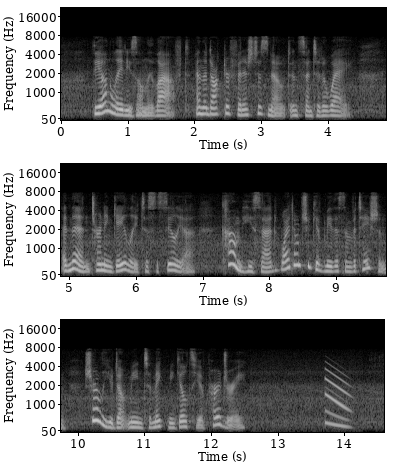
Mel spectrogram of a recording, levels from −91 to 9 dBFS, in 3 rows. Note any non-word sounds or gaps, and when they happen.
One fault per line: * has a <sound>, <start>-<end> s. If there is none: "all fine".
* has a chirp, 13.7-14.2 s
